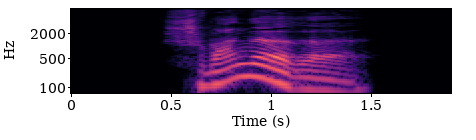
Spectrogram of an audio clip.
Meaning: inflection of schwanger: 1. strong/mixed nominative/accusative feminine singular 2. strong nominative/accusative plural 3. weak nominative all-gender singular
- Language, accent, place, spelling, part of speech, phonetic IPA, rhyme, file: German, Germany, Berlin, schwangere, adjective, [ˈʃvaŋəʁə], -aŋəʁə, De-schwangere.ogg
